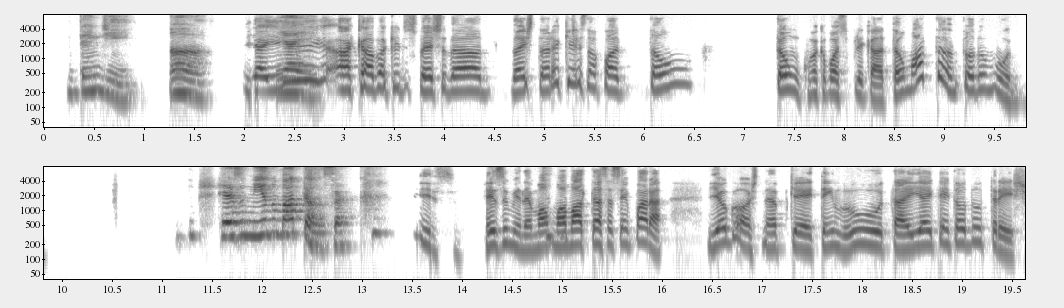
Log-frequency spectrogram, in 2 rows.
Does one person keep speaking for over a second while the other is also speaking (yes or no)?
no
